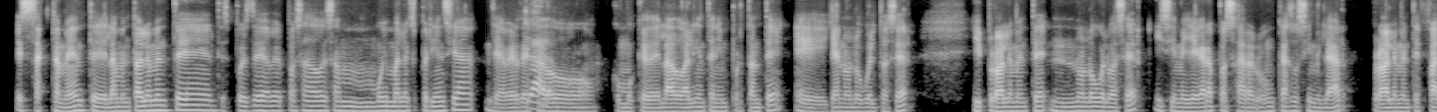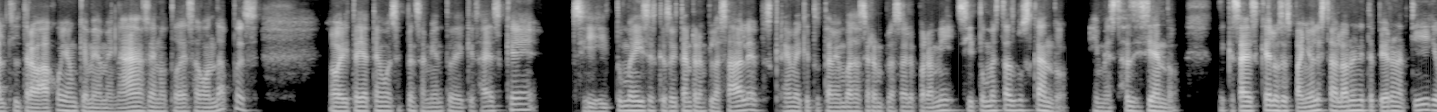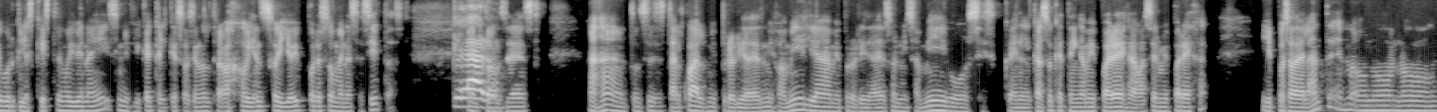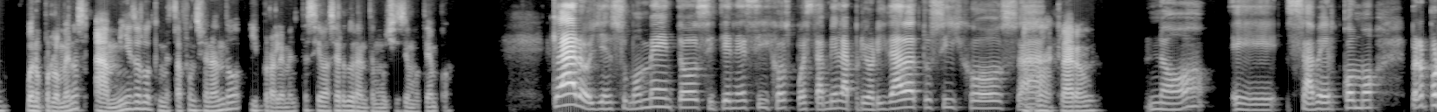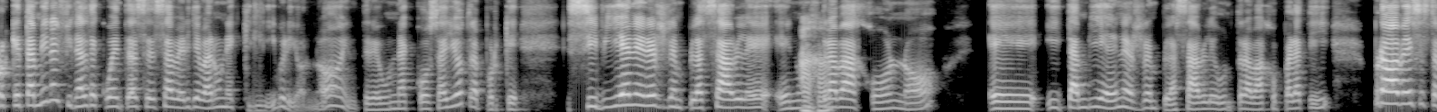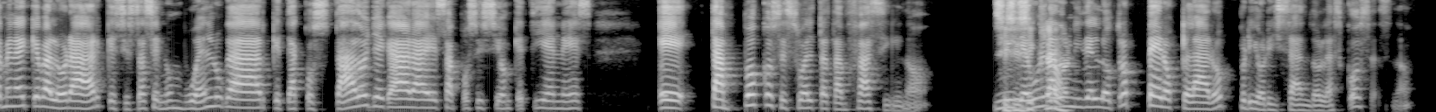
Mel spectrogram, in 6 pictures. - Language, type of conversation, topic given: Spanish, podcast, ¿Cómo estableces límites entre el trabajo y tu vida personal cuando siempre tienes el celular a la mano?
- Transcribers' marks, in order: laughing while speaking: "bien"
